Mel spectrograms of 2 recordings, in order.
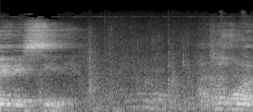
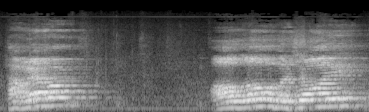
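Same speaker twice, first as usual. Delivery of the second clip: raised preacher's voice with weighty pauses; forceful preaching; 4 semitones higher than usual. Real, not acted. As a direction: drive each phrase out to the congregation, higher pitched. Preaches to congregation.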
